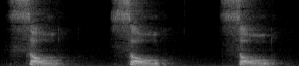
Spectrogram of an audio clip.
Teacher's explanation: A vogal é tão fraca, minha boca nem abre para pronunciar ela. É do S pro L, do S pro L.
